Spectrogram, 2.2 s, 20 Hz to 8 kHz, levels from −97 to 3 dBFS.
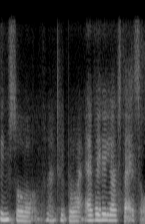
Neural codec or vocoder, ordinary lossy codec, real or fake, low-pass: codec, 16 kHz, 0.5 kbps, FreqCodec, smaller model; none; fake; 7.2 kHz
